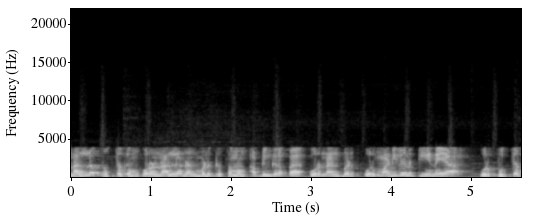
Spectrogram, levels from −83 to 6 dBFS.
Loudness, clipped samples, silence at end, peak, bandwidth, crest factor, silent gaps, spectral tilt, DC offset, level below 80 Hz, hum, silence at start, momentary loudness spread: -14 LUFS; under 0.1%; 0 s; -2 dBFS; 4.1 kHz; 12 dB; none; -8 dB/octave; under 0.1%; -40 dBFS; none; 0 s; 3 LU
